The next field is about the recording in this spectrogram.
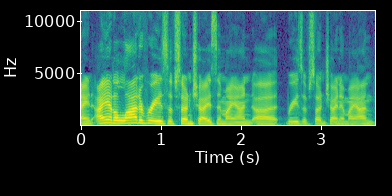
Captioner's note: none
